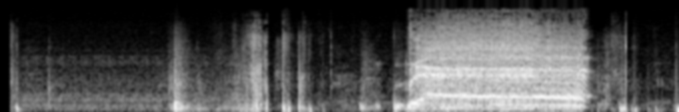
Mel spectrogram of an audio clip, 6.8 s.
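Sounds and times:
person burping: 0:03.8 - 0:06.0.

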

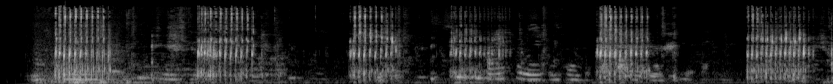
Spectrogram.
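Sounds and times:
farting: 0:00.5 - 0:01.2, 0:02.0 - 0:02.7, 0:03.5 - 0:05.1, 0:06.0 - 0:06.5, 0:07.5 - 0:08.3.

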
